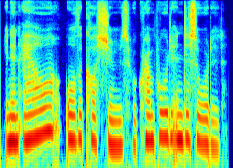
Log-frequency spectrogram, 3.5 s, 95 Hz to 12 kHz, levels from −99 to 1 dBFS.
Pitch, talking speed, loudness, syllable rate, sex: 210 Hz, 170 wpm, -16 LUFS, 5.4 syllables/s, female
